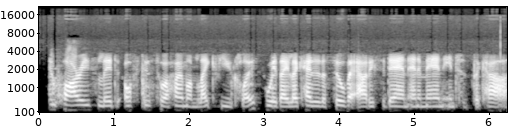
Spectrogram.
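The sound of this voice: A man's fairly high-pitched voice at a fairly quick pace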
